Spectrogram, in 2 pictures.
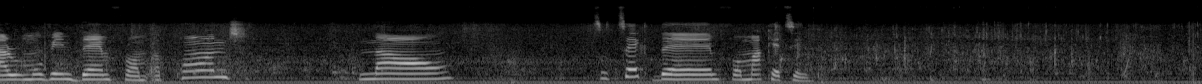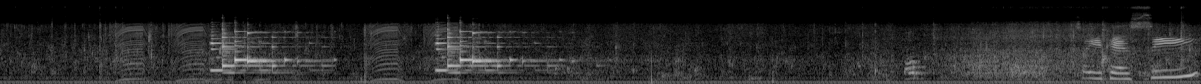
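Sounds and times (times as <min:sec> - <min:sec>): low steady hum: 0:00.0 - 0:24.0
electronic ringtone melody: 0:14.1 - 0:15.5, 0:16.3 - 0:18.4.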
